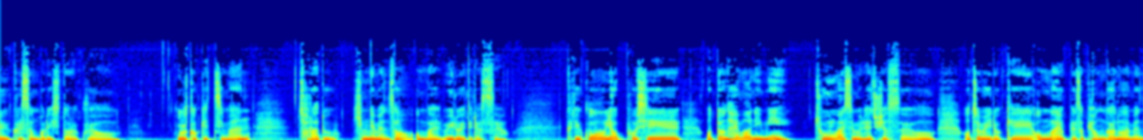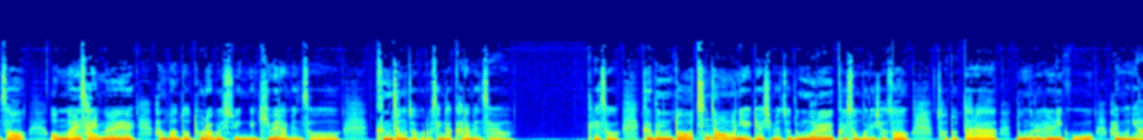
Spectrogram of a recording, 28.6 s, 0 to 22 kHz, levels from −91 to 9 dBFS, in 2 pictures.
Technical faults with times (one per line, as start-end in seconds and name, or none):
none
